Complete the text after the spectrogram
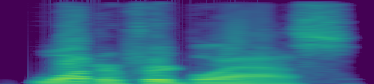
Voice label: "Waterford glass", American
